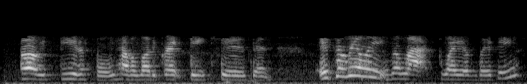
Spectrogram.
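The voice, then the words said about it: Australian accent. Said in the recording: “your beautiful accent. You're originally from Australia?”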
